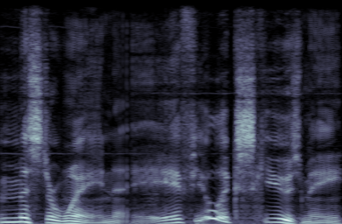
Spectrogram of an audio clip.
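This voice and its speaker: A man's put-on character voice at medium pitch and a fairly slow pace, with clear music in the background. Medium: read story. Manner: strained, anxious.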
